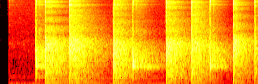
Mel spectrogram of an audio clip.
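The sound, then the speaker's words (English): A ping pong ball is hit back and forth in a quick rally. It makes a rapid series of sharp, bright, ringing taps with short irregular gaps between strikes. “That sound is... Ping pong!”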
